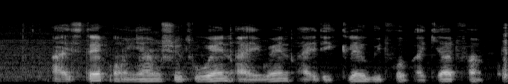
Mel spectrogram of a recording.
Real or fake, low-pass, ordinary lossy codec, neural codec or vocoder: real; none; none; none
